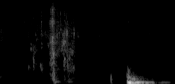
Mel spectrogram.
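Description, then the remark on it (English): A quiet sip of water by a speaker: a brief wet slurp followed by a soft, low gulp as it's swallowed, with no talking. “Some more water.”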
